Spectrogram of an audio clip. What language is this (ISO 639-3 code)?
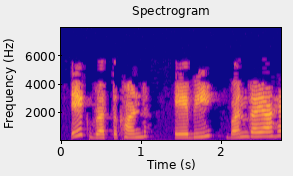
hin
